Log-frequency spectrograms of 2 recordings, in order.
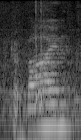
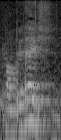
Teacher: Quite a dramatic change from [aɪ] in ‘combine’ [kəmˈbaɪn] to [ɪ] in ‘combination’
